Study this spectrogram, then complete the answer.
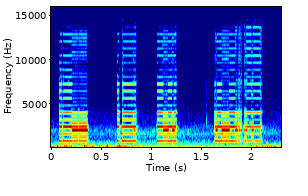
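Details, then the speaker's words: AT Max metal detector with a Sniper coil at high sensitivity: some background chatter, then crisp, repeatable mid-pitched beeps. Target ID 73-74, very shallow at about an inch deep. Solid target tone. "you can hear the chatter but when you do go over a target it does let you know"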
